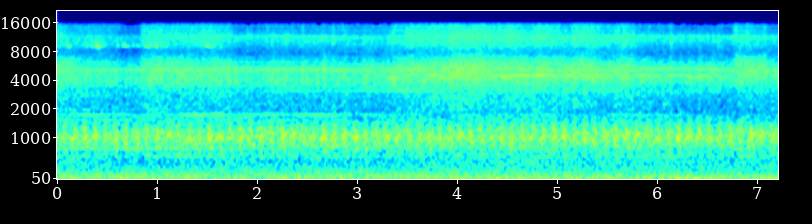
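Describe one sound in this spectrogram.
Spinning saw blades whir and grind steadily.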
